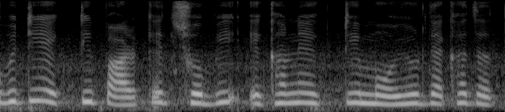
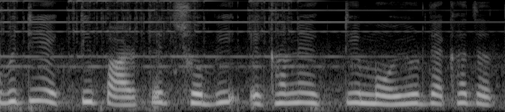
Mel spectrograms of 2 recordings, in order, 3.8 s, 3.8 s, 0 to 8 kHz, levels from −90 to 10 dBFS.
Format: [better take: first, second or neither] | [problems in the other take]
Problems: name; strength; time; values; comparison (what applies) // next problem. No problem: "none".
first | background sound (Telephone); 19 dB below the speech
